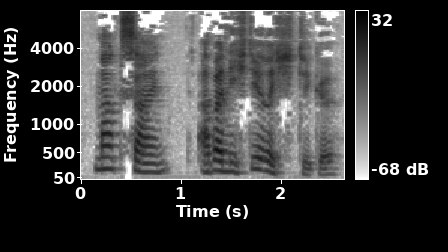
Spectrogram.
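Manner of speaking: spöttisch und herablassend; contemptuous. A narrator's reading. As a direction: look down on him as you say it. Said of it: "sagte Gori verächtlich".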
